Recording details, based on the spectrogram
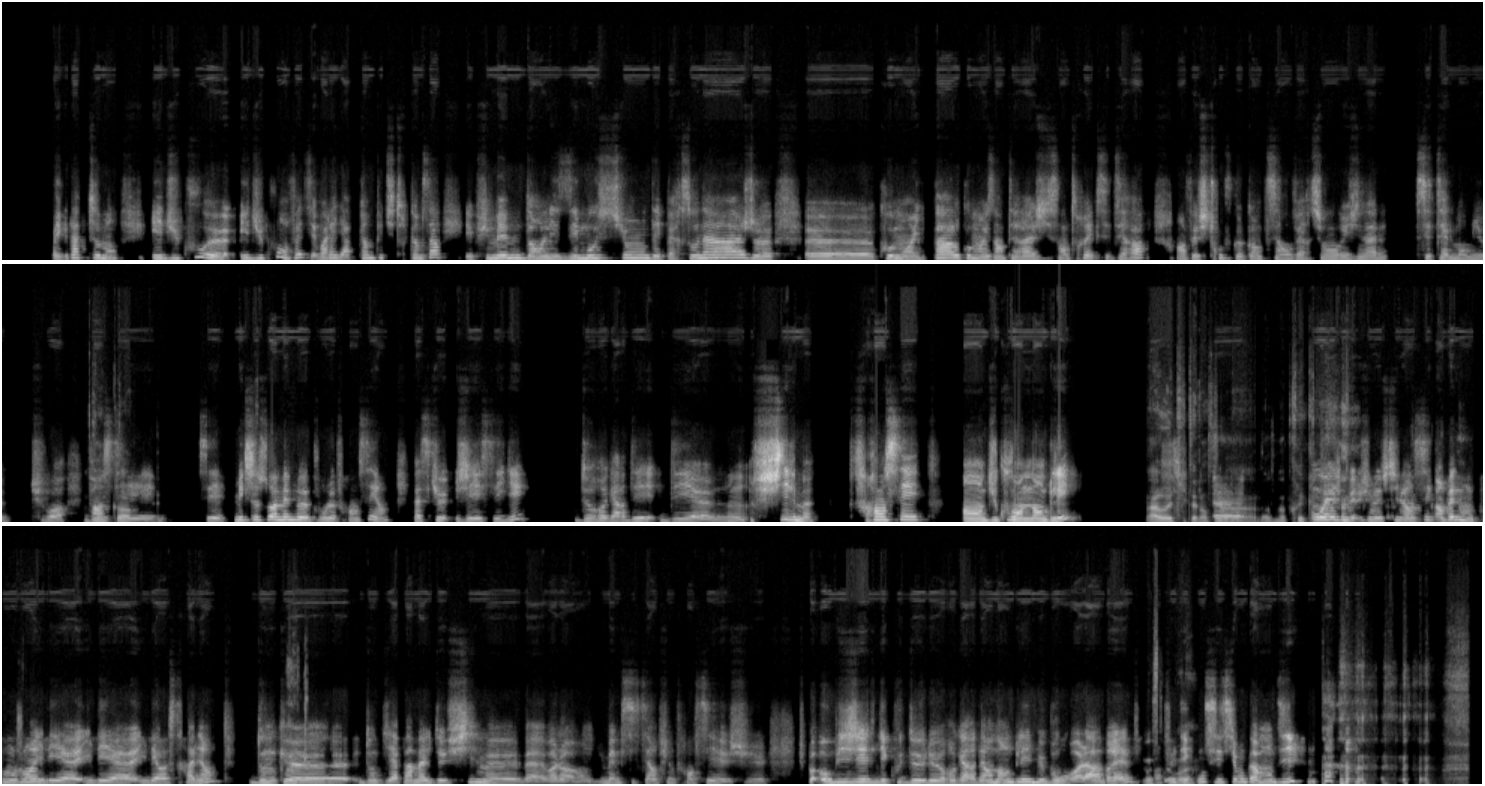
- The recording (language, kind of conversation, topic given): French, podcast, Tu regardes les séries étrangères en version originale sous-titrée ou en version doublée ?
- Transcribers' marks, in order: stressed: "émotions"; stressed: "films"; stressed: "anglais"; laugh; other background noise; drawn out: "heu"; stressed: "obligée"; laughing while speaking: "On fait des concessions, comme on dit !"; laugh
